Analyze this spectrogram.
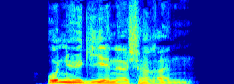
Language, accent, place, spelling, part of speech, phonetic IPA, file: German, Germany, Berlin, unhygienischeren, adjective, [ˈʊnhyˌɡi̯eːnɪʃəʁən], De-unhygienischeren.ogg
- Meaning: inflection of unhygienisch: 1. strong genitive masculine/neuter singular comparative degree 2. weak/mixed genitive/dative all-gender singular comparative degree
